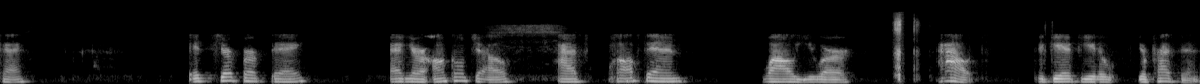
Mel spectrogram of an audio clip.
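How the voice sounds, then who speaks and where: A man with a bright, sharp tone and medium pitch speaks very slowly with fairly even intonation. Long pauses come often. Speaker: student. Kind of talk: reading aloud. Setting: video call. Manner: soft-spoken; quiet.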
